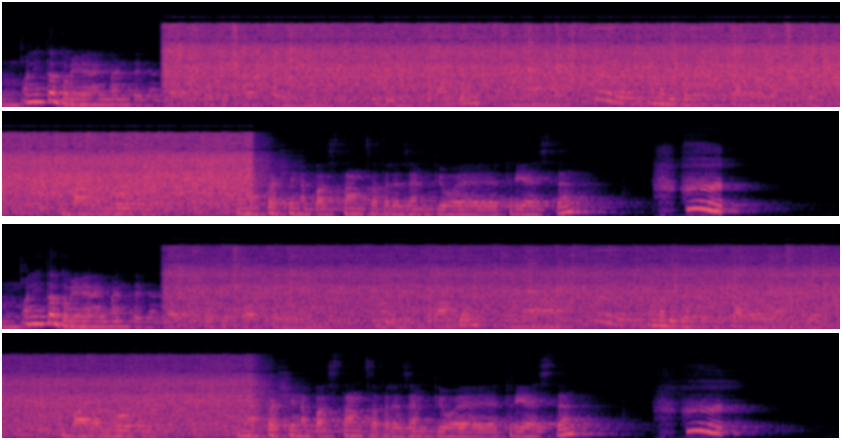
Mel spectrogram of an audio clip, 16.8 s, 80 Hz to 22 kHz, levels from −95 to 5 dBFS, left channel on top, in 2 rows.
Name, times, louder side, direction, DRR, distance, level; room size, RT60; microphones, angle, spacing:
voice 1, 0.0-6.2 6.5-8.3 9.0-10.4 10.7-14.2, right 1 dB, 15° right, 3 dB, 1.5 m, -39 dB
sound 1, 1.6-10.9, left 5 dB, 35° left, 1.5 m, -31 dB
voice 2, 5.9-6.5 14.9-15.6, left 4 dB, 75° left, 15 dB, 0.7 m, -36 dB
26.5 x 15.5 x 7.2 m, 1.2 s
head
